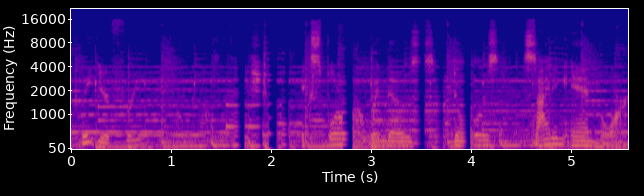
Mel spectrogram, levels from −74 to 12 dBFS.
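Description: From 1.63 to 2.20 s, repeated packet loss breaks the audio into a choppy, robotic stretch. Four gaps, the longest 100 ms, are patched by extending the preceding sound, so roughly half this span is synthetic fill and about 180 ms of real content is gone.

At 2.71 to 2.86 s, a burst of packet loss produces about 120 ms of extended, fading sound ending in roughly 30 ms of silence. When playback resumes, about 120 ms of audio has been skipped.

From 3.43 to 4.13 s, repeated packet loss returns with four more gaps, the longest 130 ms. Concealment covers about 44 percent of the span, again giving a robotic, stuttering texture with around 180 ms missing.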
